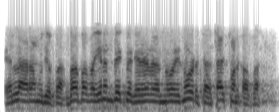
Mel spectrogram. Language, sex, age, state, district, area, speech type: Kannada, male, 30-45, Karnataka, Bellary, rural, conversation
